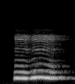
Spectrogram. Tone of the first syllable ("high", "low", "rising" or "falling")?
low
